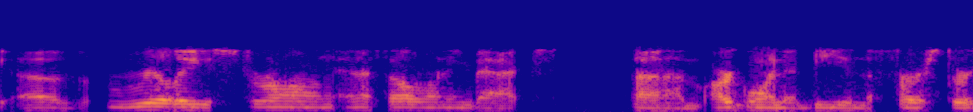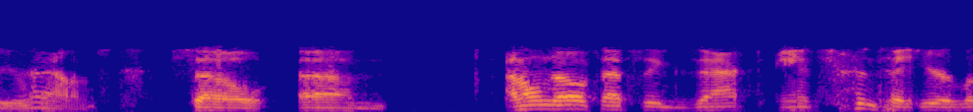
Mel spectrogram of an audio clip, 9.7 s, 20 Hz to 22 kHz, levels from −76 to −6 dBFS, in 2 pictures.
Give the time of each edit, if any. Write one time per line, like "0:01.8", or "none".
none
